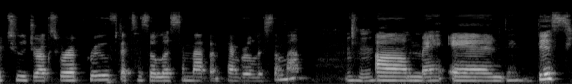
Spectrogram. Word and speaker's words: atezolizumab: So you were starting to talk about the, I don't even know if I'm saying it right, olentizumab. Atezolizumab and pembrolizumab.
